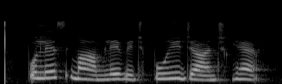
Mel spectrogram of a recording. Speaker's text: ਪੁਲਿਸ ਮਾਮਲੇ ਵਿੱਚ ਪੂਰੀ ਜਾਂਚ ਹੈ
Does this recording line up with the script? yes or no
yes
